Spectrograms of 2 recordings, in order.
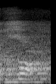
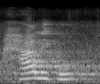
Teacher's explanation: Khaliqu itu pakai kha. Kalau salah sedikit bergeser ke makhraj haliku, itu haliku artinya tukang cukur.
